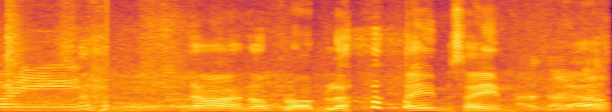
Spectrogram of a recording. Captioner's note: laugh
